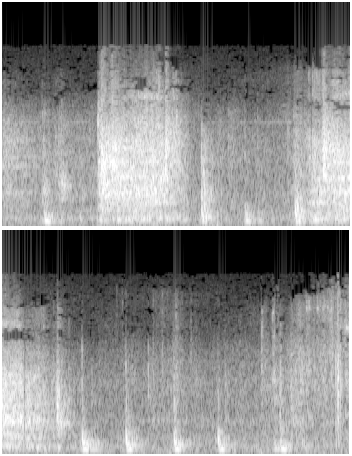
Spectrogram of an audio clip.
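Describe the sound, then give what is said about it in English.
Loud scraping and bumping as a door is shut and barricaded, with heavy objects dragged and shoved against it in two long grinding pushes and a string of dull thuds. “They'll have to break the door down to get me out.”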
